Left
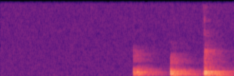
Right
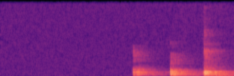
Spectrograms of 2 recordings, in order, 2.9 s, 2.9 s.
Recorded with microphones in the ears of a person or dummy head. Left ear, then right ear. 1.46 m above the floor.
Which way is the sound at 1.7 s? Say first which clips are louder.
Left 2 dB; 40° right (ahead or behind).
